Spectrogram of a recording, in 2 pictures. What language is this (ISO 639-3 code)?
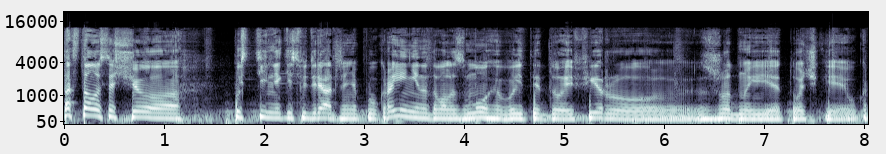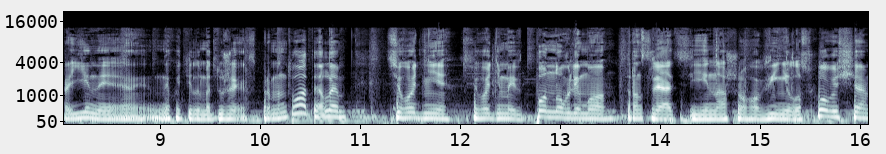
ukr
